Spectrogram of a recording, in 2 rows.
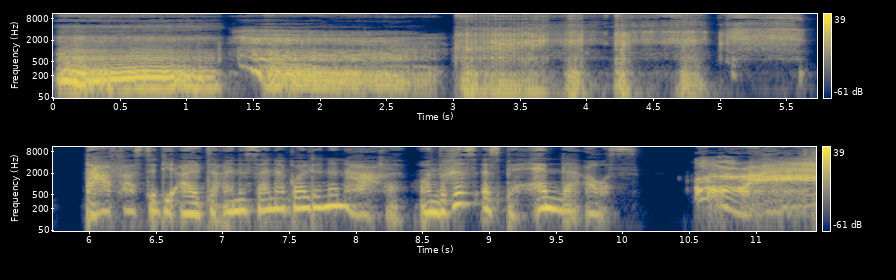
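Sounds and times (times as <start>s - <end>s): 
person imitating loud heavy snoring: 0.0s - 5.4s
speech: 6.4s - 11.4s.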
